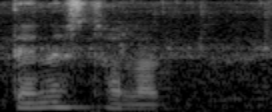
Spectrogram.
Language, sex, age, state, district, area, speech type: Assamese, male, 18-30, Assam, Darrang, rural, spontaneous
